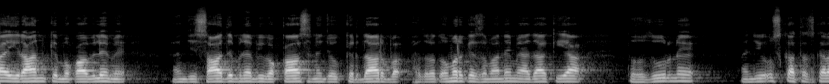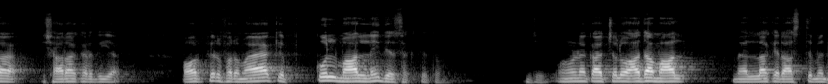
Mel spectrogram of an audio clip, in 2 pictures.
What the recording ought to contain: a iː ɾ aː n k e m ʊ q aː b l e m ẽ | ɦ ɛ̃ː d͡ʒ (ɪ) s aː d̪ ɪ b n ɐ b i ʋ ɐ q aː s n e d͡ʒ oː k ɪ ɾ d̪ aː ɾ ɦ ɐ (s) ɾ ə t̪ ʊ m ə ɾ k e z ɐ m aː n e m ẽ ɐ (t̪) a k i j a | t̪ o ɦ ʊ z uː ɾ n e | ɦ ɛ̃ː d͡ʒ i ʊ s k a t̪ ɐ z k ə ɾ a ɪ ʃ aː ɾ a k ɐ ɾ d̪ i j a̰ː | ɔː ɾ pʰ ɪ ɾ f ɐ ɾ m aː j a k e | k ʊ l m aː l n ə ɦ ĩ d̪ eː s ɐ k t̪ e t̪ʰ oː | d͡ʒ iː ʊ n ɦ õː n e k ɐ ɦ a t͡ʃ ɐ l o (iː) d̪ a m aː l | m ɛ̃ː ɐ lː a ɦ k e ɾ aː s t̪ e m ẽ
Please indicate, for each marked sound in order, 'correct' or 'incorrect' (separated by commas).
incorrect, incorrect, incorrect, incorrect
